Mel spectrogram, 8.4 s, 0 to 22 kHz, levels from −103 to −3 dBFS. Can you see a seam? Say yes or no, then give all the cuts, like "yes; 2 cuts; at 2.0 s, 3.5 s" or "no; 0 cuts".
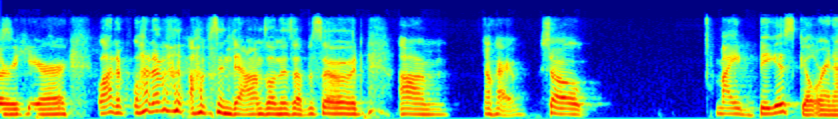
yes; 2 cuts; at 0.9 s, 5.3 s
